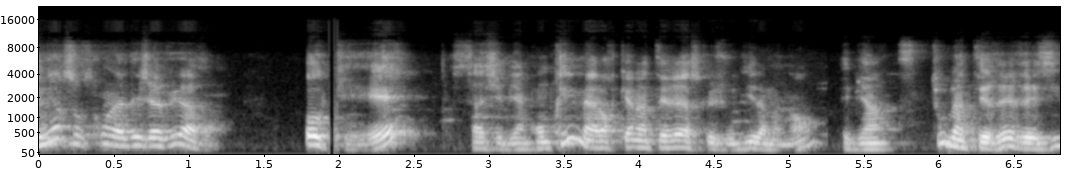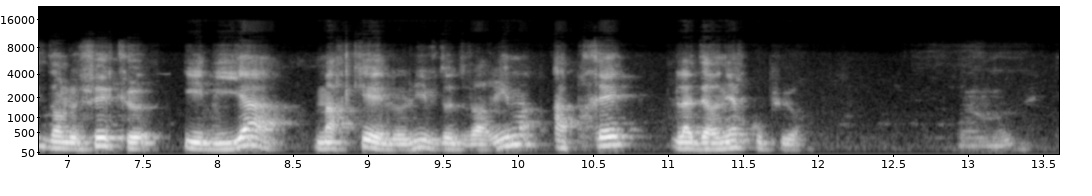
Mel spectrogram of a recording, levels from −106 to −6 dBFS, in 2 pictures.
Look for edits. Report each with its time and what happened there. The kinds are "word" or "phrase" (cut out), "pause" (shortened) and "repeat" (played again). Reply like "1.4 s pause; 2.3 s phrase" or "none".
1.4 s pause; 5.3 s pause; 7.7 s pause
